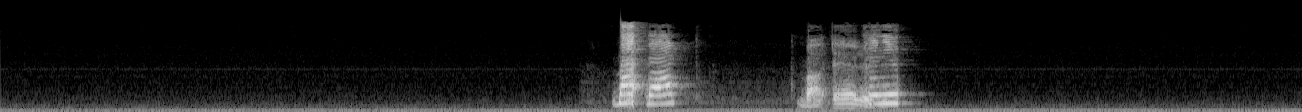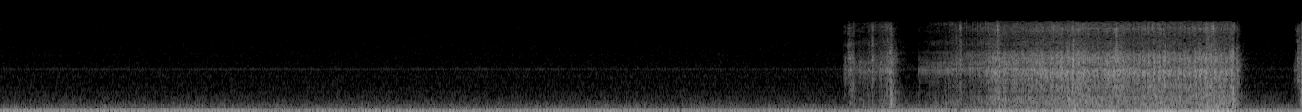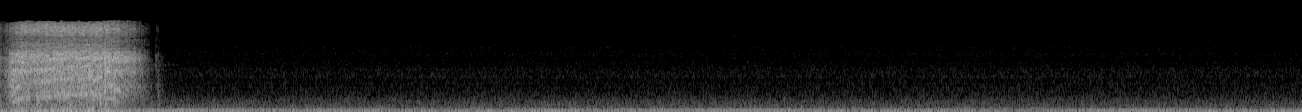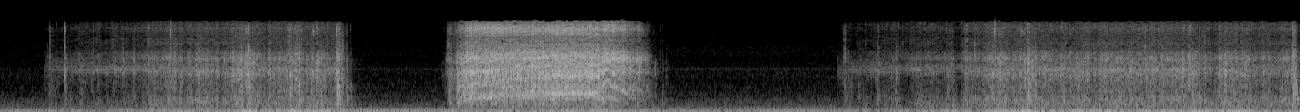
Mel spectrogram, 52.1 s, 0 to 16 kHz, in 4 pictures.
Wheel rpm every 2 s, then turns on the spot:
0, 0, 0, 0, 0, 0, 0, 0, 0, 0, 0, 10, 20, 50, 0, 0, 0, 0, 0, 0, 10, 30, 90, 0, 20, 20.
22-24 40-42 48-52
